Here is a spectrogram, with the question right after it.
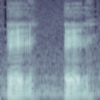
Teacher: And that is that the face vowel almost always, well, always in this sample, has a really quite high mid monophthongal quality, like air. So the tongue is not absolutely at the highest point it could be, but relatively high in the mouth, and it doesn't move while the vowel is being pronounced.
